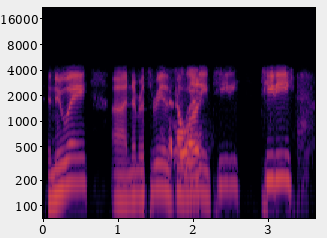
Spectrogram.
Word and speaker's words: Tete: Tete is how I always say it.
